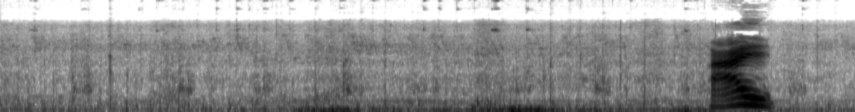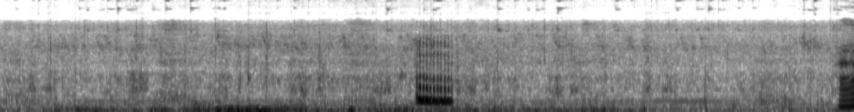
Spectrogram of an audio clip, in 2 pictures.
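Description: Hoofbeats of a loose pony cantering on sand: dull thuds that swell twice as it passes close. A person's short, loud driving calls break in twice, once about halfway through and once more briefly later on.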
